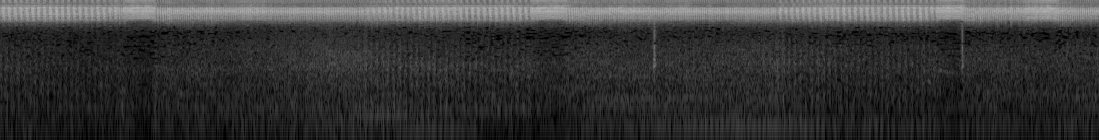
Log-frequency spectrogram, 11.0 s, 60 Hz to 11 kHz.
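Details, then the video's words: Cicada chirping loudly in the morning in daylight, filmed up close at maximum zoom on a Sony HDR-CX190 camcorder; an unbroken, intense high-pitched buzzing drone with a fast, even pulsing texture and occasional slight swells in loudness. "Noisy Cicada Chirping in the Morning"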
